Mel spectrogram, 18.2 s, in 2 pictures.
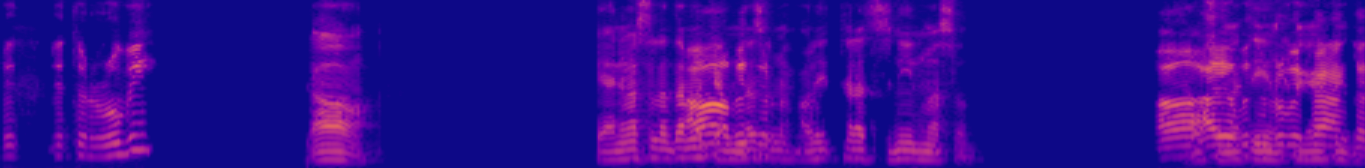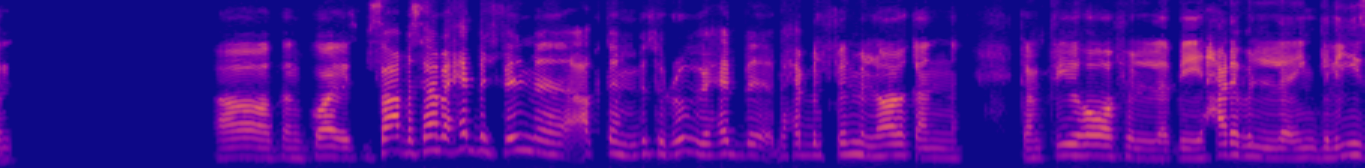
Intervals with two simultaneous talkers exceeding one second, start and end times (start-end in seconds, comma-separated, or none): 7.9-9.1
